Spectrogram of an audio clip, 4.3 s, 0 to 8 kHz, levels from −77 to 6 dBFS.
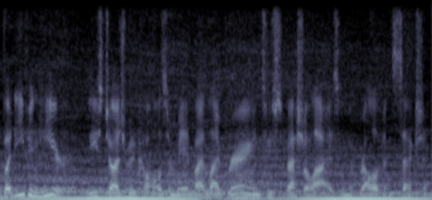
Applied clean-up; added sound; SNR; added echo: none; Fixed-wing aircraft, airplane; -4 dB; none.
